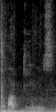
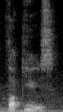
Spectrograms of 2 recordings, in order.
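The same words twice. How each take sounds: First: Breathy whispered curse under the breath; whispered, not voiced at all. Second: Said in the usual way. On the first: Real, not acted. Muttered curse, then repeated plainly.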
